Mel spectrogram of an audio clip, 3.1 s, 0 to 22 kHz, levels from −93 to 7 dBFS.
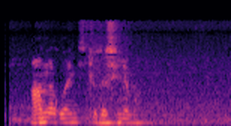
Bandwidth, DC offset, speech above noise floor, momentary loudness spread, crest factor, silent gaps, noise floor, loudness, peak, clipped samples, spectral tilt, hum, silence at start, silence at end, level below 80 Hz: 11.5 kHz; under 0.1%; 21 dB; 24 LU; 22 dB; none; -49 dBFS; -28 LUFS; -8 dBFS; under 0.1%; -5 dB/octave; none; 0.15 s; 0 s; -56 dBFS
